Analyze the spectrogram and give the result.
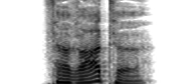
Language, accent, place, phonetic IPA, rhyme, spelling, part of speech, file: German, Germany, Berlin, [fɛɐ̯ˈʁaːtə], -aːtə, verrate, verb, De-verrate.ogg
- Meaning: inflection of verraten: 1. first-person singular present 2. first/third-person singular subjunctive I 3. singular imperative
